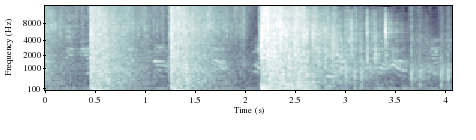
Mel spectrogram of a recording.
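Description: A door bursts open with a loud bang.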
